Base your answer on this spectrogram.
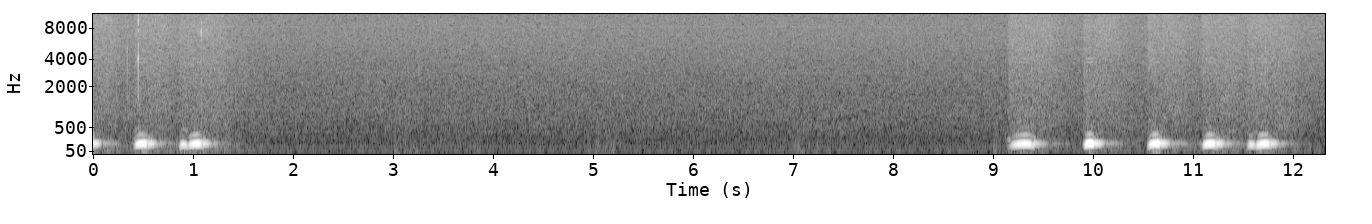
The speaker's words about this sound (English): So we're gonna play for you the male call of the sooty grouse.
